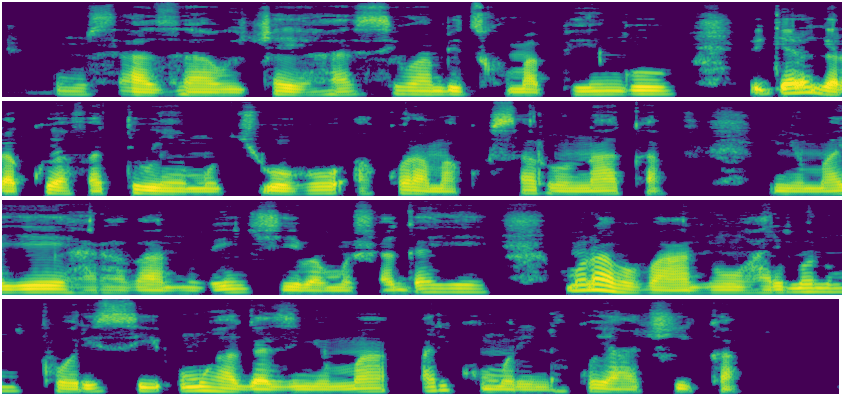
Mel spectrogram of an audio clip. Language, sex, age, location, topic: Kinyarwanda, male, 18-24, Huye, health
